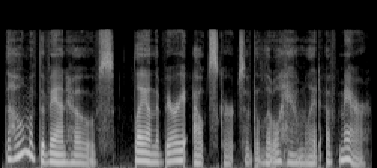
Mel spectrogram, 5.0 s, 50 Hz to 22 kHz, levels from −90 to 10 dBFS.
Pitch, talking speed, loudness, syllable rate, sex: 170 Hz, 205 wpm, -21 LUFS, 5.0 syllables/s, female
